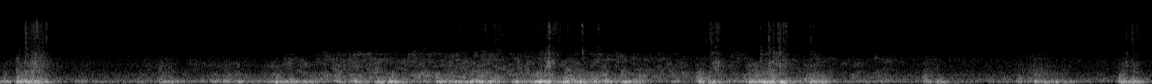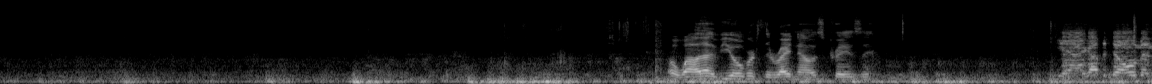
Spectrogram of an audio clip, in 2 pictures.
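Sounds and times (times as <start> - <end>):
road and wind noise in vehicle: 0.0 - 23.0
sharp knocks: 0.2 - 0.6, 11.2 - 11.6.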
